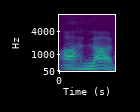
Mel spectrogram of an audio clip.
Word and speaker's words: आह्लाद: या न लिखकर हम आह्लाद अर्थात पहले ह और बाद में ल इस अक्षर विन्यास से युक्त शब्द आह्लाद का ही लेखन और तदनुसार शुद्ध उच्चारण करेंगे।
